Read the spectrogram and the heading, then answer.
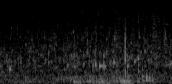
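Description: A small moorland stream trickles and babbles steadily, a soft continuous wash of running water with a few brief splashy bubbles, and no one speaking.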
